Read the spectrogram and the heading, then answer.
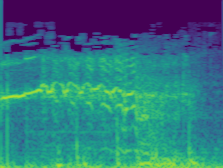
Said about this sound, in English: As the Lone Ranger and Tonto waited at the top of the rise, Silver could sense there was danger ahead and whinnied his defiance.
